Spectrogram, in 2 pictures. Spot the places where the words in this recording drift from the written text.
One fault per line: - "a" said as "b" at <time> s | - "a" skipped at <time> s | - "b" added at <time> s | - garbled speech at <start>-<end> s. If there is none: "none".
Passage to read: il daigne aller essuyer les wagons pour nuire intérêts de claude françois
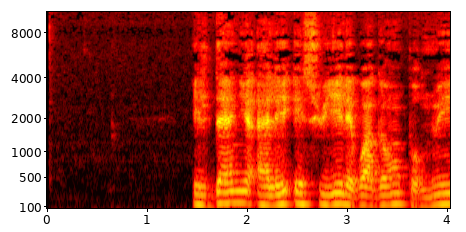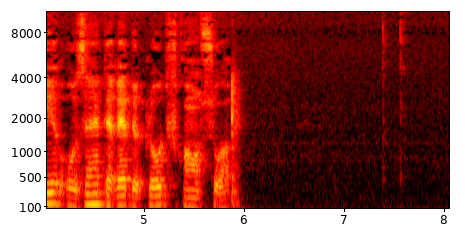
- "aux" added at 4.2 s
